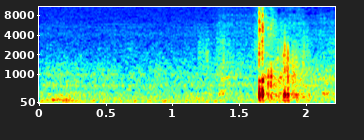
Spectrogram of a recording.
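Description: Quiet court background, then near the end a sharp pop of a tennis racket striking the ball, followed by a softer knock.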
